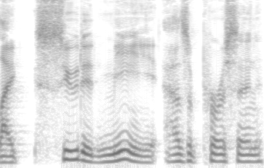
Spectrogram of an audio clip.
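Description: A man speaks in an ordinary speaking voice at medium pitch, with fairly even intonation, on a very clean recording with a silent background and a dry, close sound with no echo. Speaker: counseling intern and business owner. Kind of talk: casual chat.

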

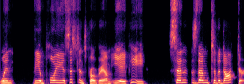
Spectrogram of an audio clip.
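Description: A woman speaks with an American accent at a high pitch. The sound is dry and close with no echo, over a quiet background. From US Midwest, Michigan. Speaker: physician, coach and author. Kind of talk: interview.

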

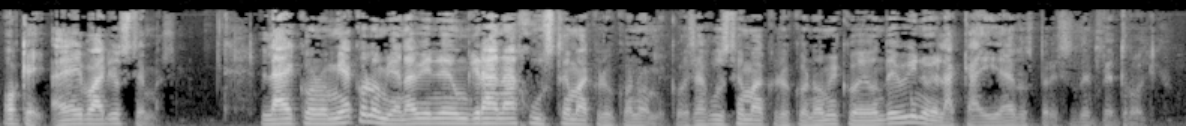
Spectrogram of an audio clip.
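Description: Against a quiet background, a man of medium pitch talks at a very fast pace. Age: 40s. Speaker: behavioral economist, consumer analyst. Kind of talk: podcast interview.

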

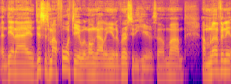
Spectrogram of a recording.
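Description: A man's medium-pitched voice in an American accent, fairly even in intonation and at a fairly quick pace. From US South. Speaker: retired football player. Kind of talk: interview.

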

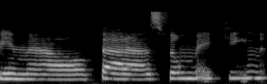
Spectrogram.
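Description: A woman's high, monotone voice with flat intonation over a quiet background. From Canada, Cowichan Nation (British Columbia). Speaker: filmmaker and guest co-host. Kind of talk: casual chat.

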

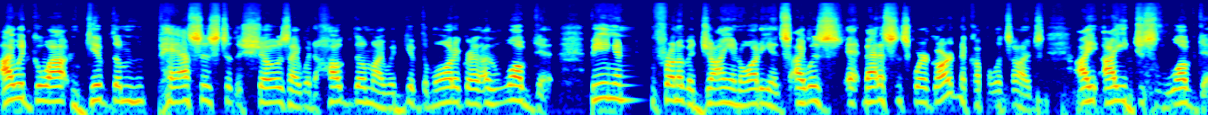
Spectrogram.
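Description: A man with an American accent speaks at a high pitch in a bright, sharp tone, with ordinary pitch variation and a moderate pace. His loudness swings widely, and the sound is dry and close with no echo. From Brooklyn, New York. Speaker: comic book artist and former wrestler. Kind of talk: interview. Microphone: feedback from old laptop.

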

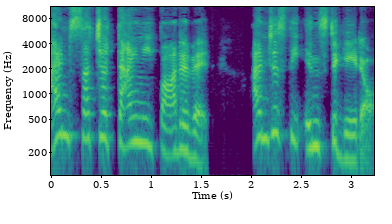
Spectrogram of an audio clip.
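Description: Somewhat breathy and swinging very widely in pitch, a woman speaks at a moderate pace in a dry, close sound with no echo. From India, Mumbai. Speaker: entrepreneur and media coach. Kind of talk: interview. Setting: office.

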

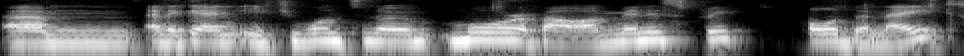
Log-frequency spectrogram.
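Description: A woman talks at a moderate pace and medium pitch with ordinary pitch variation and a somewhat breathy voice. The background is quiet. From Sicily, Italy. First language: Italian. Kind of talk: interview. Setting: remote call. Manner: hesitant, many fillers.

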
